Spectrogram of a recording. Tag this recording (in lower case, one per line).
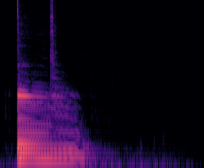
plucked string instrument
music
guitar
musical instrument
